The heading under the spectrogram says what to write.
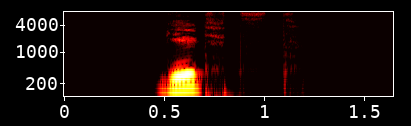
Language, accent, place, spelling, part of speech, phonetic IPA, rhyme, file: German, Germany, Berlin, giltst, verb, [ɡɪlt͡st], -ɪlt͡st, De-giltst.ogg
- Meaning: second-person singular present of gelten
